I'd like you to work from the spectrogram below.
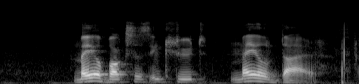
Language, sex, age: English, male, 20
